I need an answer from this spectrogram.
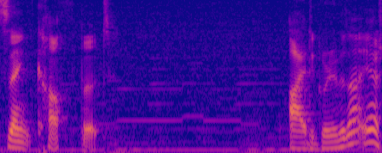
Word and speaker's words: Cuthbert: Cathbut is pronounced St. Cathut.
